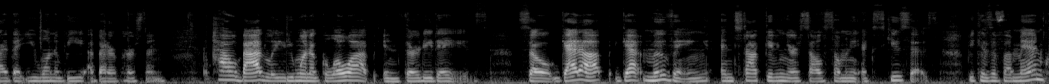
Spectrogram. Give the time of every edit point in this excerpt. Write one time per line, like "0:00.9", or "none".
0:02.1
